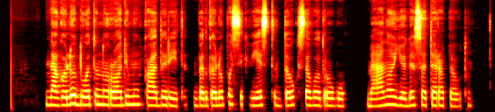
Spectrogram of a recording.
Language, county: Lithuanian, Alytus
